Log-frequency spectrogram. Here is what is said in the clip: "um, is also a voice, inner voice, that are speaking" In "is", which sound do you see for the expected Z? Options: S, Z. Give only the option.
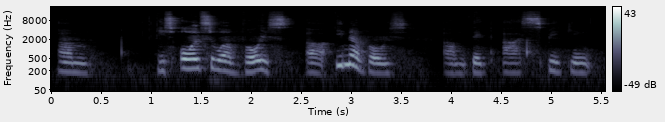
S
